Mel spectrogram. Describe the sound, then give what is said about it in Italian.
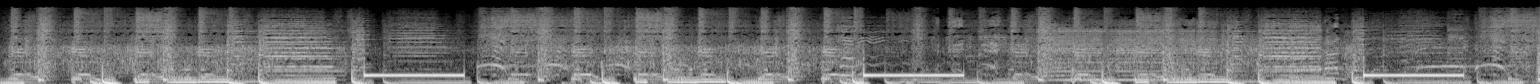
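A phone ringback tone repeats unanswered, three steady one-second tones spaced several seconds apart, heard over loud, busy background music. “ma figurati se prende il telefono.”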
